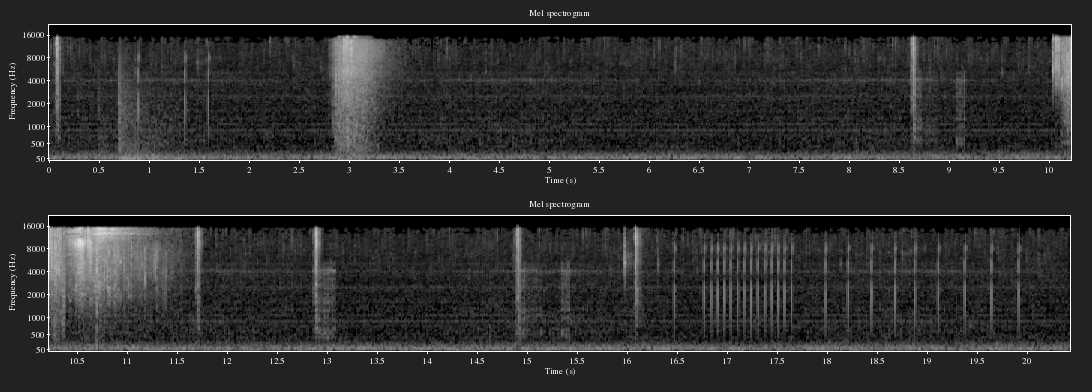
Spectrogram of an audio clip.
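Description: Short electronic clicks and beeps tick now and then.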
